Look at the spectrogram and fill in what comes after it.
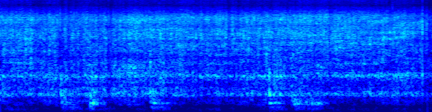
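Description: Raw chicken pieces sizzling steadily in hot oil with fried onions and ginger-garlic paste in a non-stick pot, stirred with a wooden spoon.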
